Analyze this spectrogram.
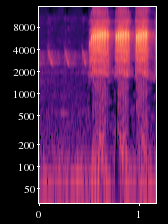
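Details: Long-tailed shrike in full song, recorded as a fill-in song for tutoring other songbirds: a few soft, short notes, then loud, piercing high squeaks repeated about every quarter second.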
